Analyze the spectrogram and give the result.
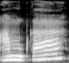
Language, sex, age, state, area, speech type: Goan Konkani, female, 45-60, Goa, rural, spontaneous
